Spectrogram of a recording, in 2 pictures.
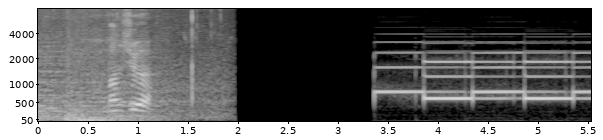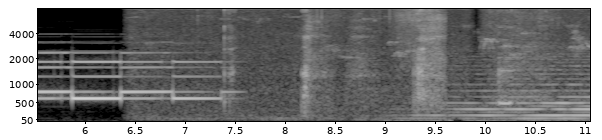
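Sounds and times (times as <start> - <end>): electronic two-tone signal: 3.4 - 7.6.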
